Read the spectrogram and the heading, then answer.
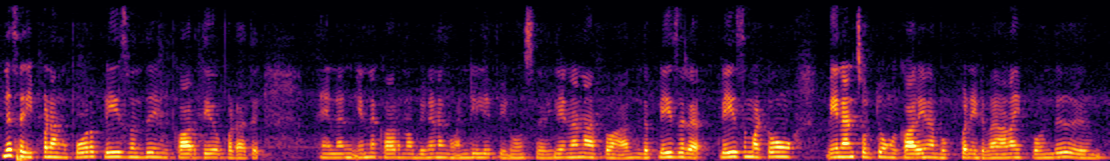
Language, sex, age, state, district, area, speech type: Tamil, female, 18-30, Tamil Nadu, Perambalur, rural, spontaneous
